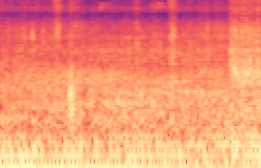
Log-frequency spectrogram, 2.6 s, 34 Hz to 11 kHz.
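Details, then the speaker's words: 2015 Mercedes-Benz CLA diesel idling with heavy vibration: low, uneven thump as cylinder 4 misfires, scan shows cylinder 4 injector open-circuit fault (P0272-type); current reaches the connector, pointing to a dead injector. "तो इसका प्रॉब्लम क्या है कि गाड़ी जो है मिसफायर हो रहा है इंजन, और इसको मैं स्कैन करके भी जैसे देखा हूँ कि फोल्ड आ रहा है इसका 4 नंबर सिलेंडर का फोल्ड आ रहा है, ओपन सर्किट का फोल्ड आ रहा है।"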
